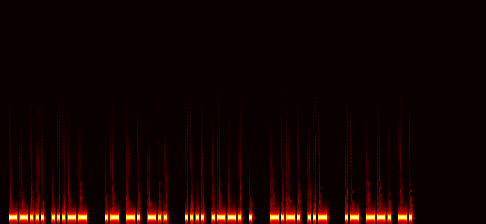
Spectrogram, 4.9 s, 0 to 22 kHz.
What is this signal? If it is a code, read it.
Morse code, heard as a keyed tone, about 45 wpm, 700 Hz. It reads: 73 AND HPE CU AGN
